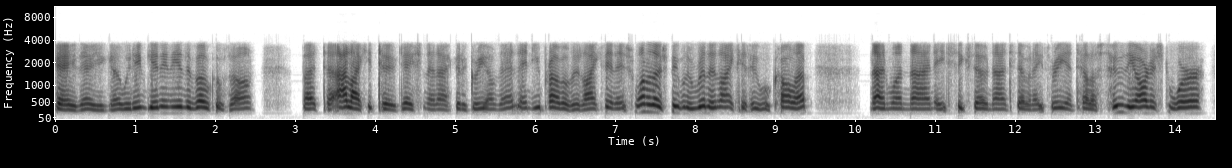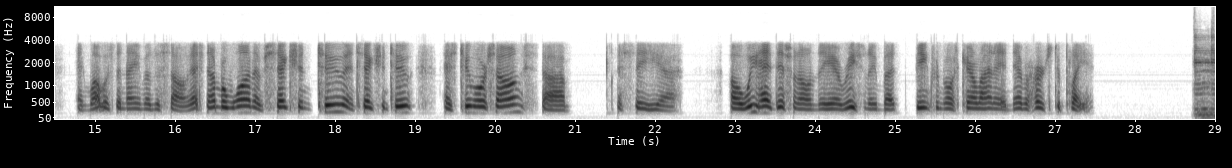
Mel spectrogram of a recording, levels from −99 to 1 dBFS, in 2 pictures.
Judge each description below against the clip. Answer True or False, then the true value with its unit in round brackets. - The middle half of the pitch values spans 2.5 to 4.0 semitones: True (3.3 semitones)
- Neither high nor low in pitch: True (160 Hz)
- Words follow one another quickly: True (220 wpm)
